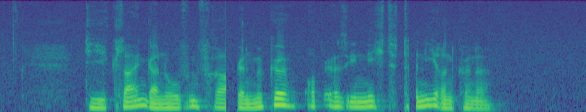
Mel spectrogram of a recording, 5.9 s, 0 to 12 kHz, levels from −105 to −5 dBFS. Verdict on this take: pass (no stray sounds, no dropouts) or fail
fail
